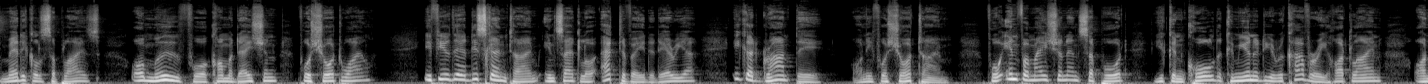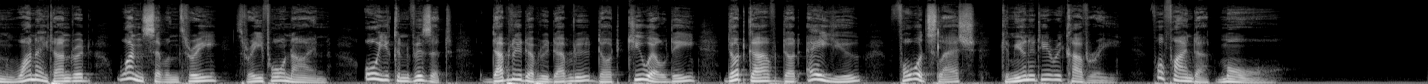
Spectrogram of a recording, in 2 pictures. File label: yumplatok emergency hardship assistance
